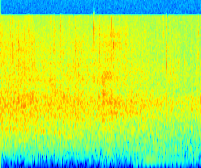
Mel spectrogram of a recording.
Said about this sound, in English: Would you also be kind if you were to give me a cheer if you are in a cohabiting relationship?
